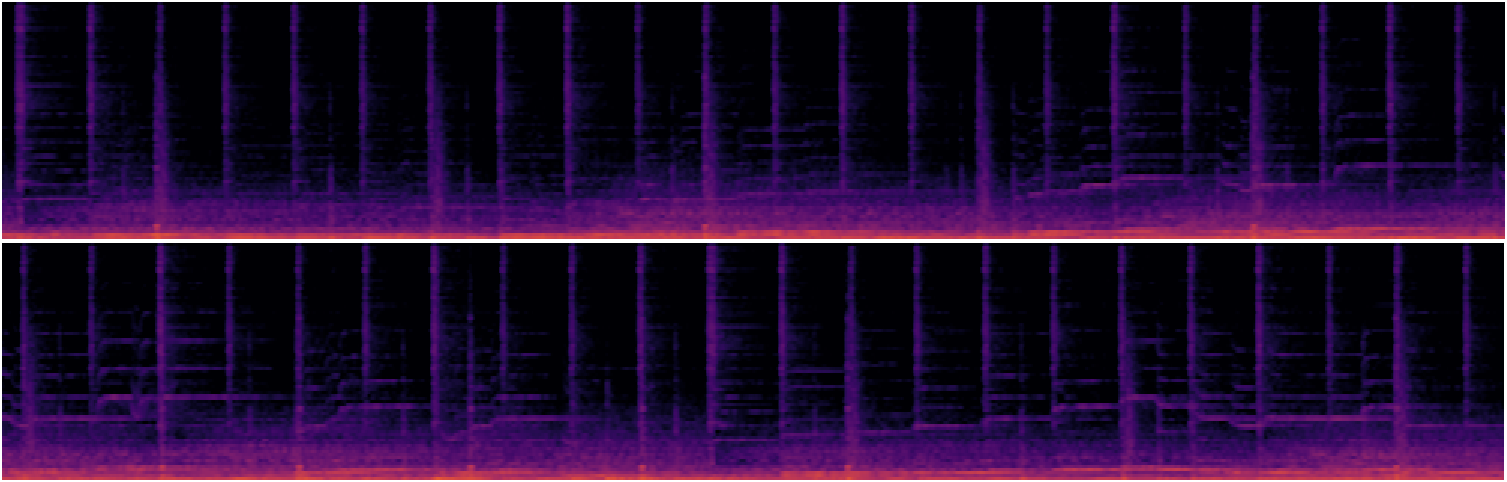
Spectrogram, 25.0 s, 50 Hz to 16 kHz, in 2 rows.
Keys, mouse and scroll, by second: 9.2 m.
